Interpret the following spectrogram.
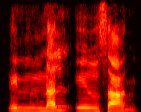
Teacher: নুনকে এক আলিফ পরিমাণ গুন্না সহ পড়তে হবে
